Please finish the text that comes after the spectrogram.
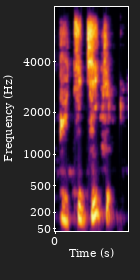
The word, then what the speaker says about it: Buttigieg: C'est comme ça que ça se prononce, Buttigieg.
